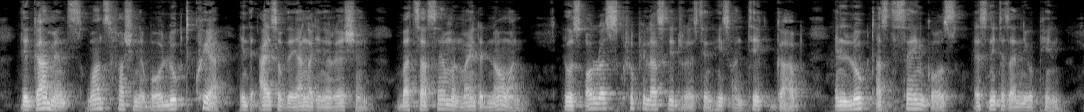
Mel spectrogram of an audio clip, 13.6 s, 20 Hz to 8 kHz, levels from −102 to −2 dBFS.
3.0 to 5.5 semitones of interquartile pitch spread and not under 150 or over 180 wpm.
Yes: average, 3.8 semitones; average, 175 wpm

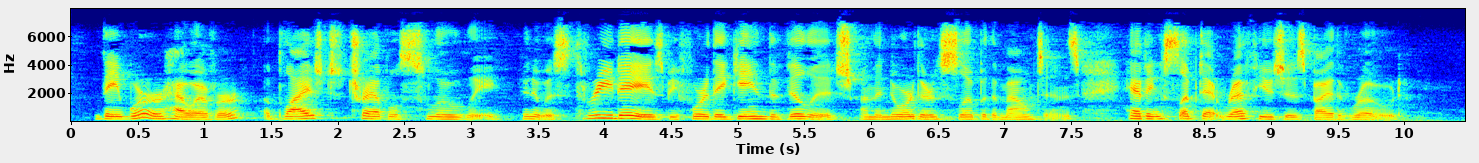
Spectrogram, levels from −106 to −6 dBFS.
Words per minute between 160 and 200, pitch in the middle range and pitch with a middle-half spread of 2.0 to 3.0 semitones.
Yes: average, 180 wpm; medium, 160 Hz; average, 2.7 semitones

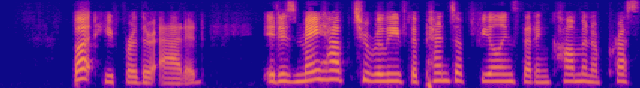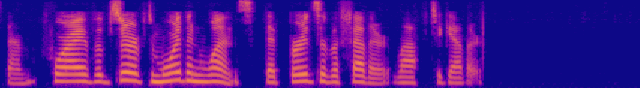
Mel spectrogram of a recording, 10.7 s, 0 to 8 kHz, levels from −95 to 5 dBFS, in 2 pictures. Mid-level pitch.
No: high, 230 Hz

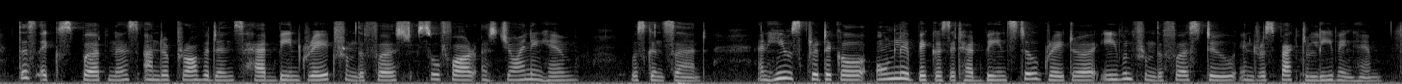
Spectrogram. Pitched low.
No: high, 200 Hz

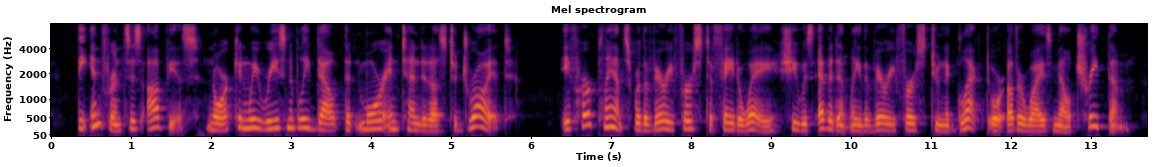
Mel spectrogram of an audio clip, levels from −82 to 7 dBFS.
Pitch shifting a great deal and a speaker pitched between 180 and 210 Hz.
Yes: wide, 5.7 semitones; medium, 185 Hz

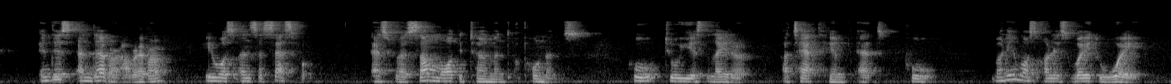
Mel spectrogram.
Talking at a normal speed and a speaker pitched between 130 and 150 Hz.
Yes: average, 150 wpm; medium, 140 Hz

